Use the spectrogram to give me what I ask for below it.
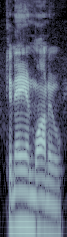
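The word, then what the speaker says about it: Kene Nwangwu: Uh I don't know I'm going to mispronounce his name but the kick returner number three Cananan Wanu.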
